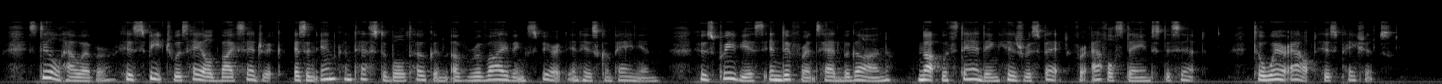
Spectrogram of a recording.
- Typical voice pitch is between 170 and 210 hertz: Yes, medium, 185 Hz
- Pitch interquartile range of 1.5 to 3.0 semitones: No, average, 4.1 semitones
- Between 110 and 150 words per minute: Yes, average, 140 wpm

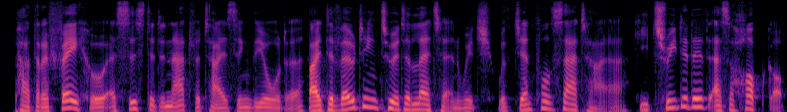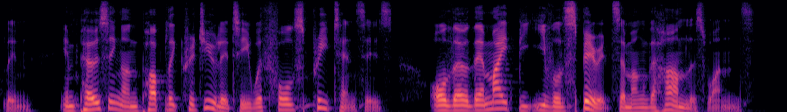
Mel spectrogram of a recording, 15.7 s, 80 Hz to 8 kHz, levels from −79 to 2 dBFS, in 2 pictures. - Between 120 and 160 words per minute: Yes, average, 155 wpm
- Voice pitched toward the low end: Yes, low, 130 Hz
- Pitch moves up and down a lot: Yes, wide, 6.1 semitones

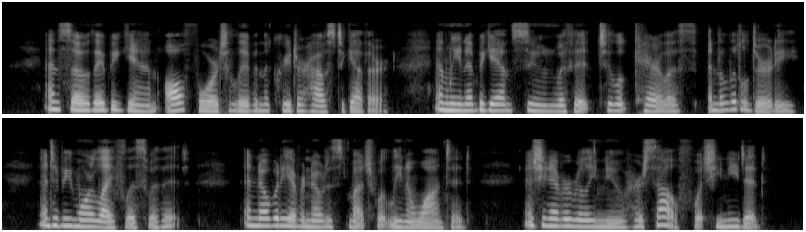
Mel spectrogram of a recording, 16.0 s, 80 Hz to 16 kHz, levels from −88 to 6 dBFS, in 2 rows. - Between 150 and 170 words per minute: No, average, 185 wpm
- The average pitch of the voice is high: Yes, high, 195 Hz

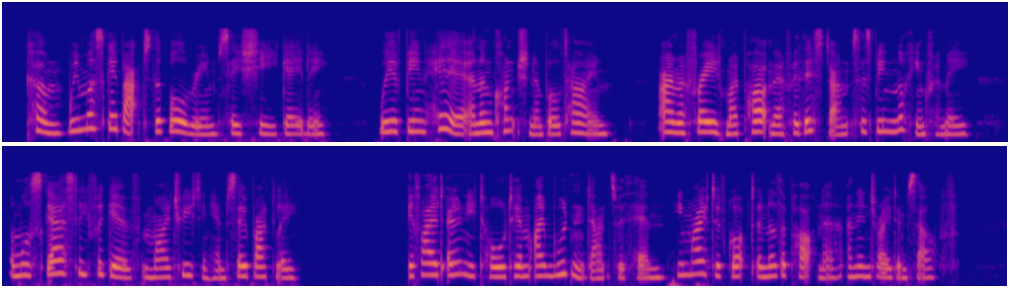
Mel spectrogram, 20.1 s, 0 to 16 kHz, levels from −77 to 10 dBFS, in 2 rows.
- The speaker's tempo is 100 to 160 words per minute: No, average, 180 wpm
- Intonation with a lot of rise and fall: No, average, 3.7 semitones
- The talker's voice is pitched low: No, very high, 260 Hz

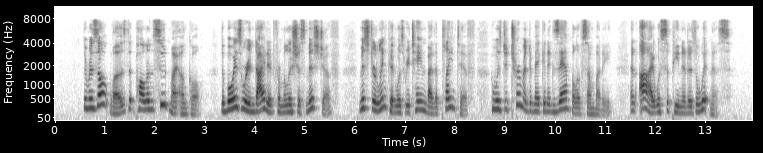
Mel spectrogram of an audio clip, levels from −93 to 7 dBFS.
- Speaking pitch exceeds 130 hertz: Yes, medium, 185 Hz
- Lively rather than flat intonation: Yes, wide, 7.3 semitones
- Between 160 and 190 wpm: Yes, average, 170 wpm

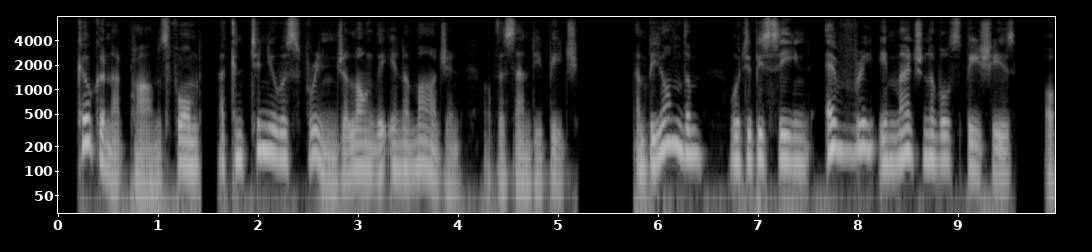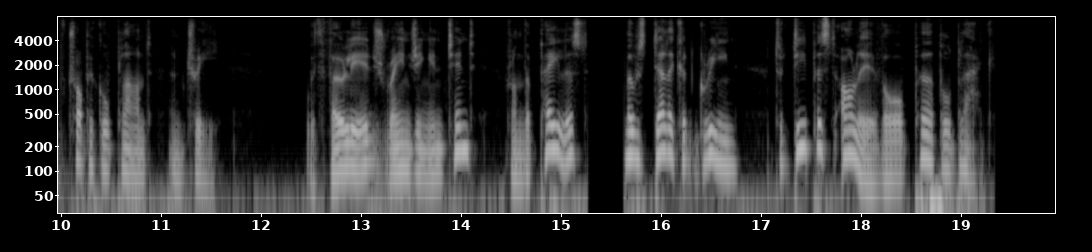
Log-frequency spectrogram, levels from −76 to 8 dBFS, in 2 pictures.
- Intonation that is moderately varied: No, wide, 8.5 semitones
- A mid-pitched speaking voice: No, low, 115 Hz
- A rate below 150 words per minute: Yes, average, 140 wpm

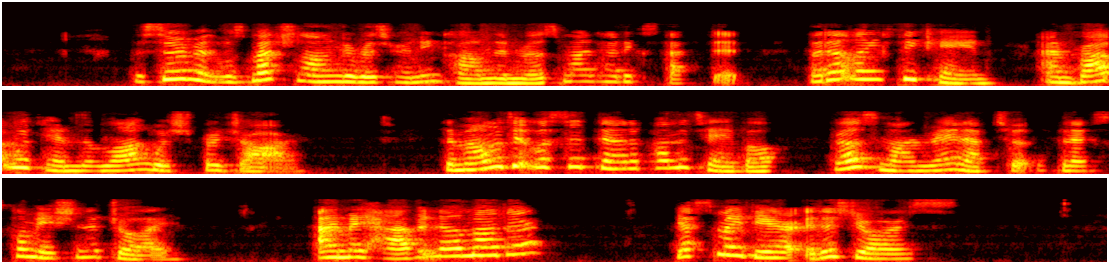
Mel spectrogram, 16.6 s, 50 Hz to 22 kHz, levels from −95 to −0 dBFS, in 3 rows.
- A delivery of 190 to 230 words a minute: Yes, average, 200 wpm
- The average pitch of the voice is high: Yes, very high, 270 Hz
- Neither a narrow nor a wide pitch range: No, wide, 7.0 semitones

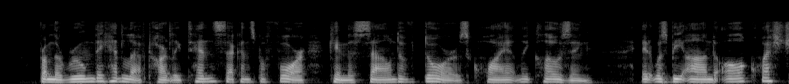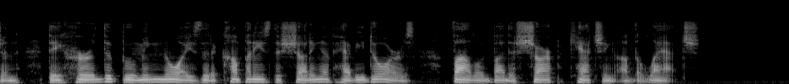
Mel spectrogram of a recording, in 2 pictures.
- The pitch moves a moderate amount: Yes, average, 3.2 semitones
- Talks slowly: No, average, 160 wpm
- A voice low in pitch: Yes, low, 110 Hz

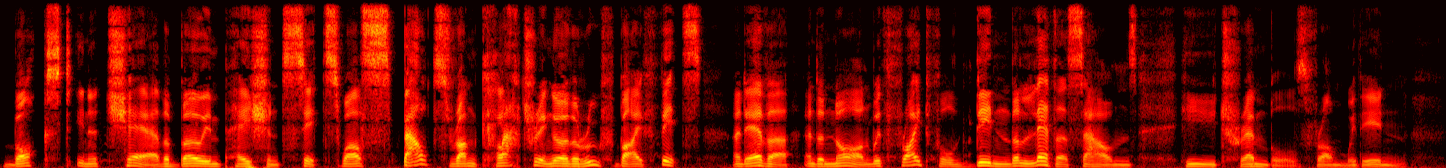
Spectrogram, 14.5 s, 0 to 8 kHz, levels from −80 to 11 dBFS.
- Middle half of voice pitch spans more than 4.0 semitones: Yes, average, 4.8 semitones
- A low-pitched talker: Yes, low, 110 Hz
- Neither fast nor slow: No, slow, 130 wpm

